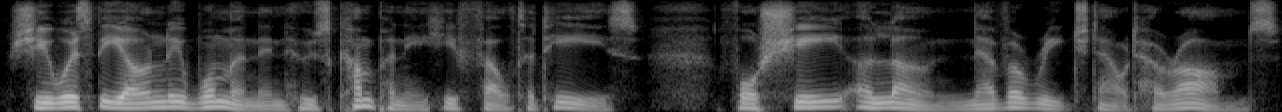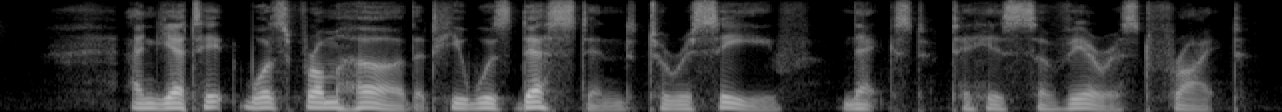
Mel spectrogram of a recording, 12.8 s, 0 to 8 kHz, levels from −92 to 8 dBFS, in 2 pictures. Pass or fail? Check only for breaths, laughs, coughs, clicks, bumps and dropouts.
pass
